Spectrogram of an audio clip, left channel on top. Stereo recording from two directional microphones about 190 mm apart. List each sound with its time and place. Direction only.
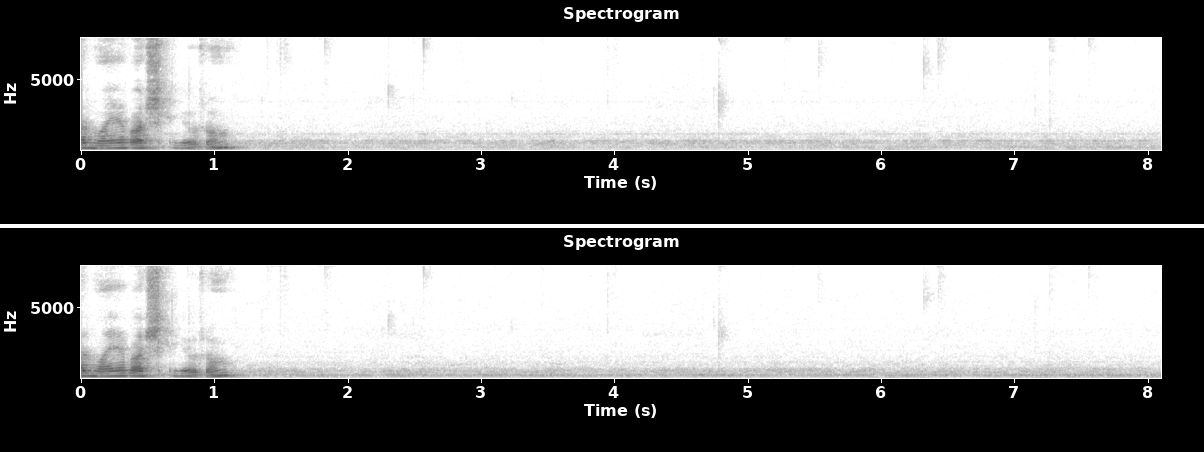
0.1 s speech: 20° right (ahead or behind)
